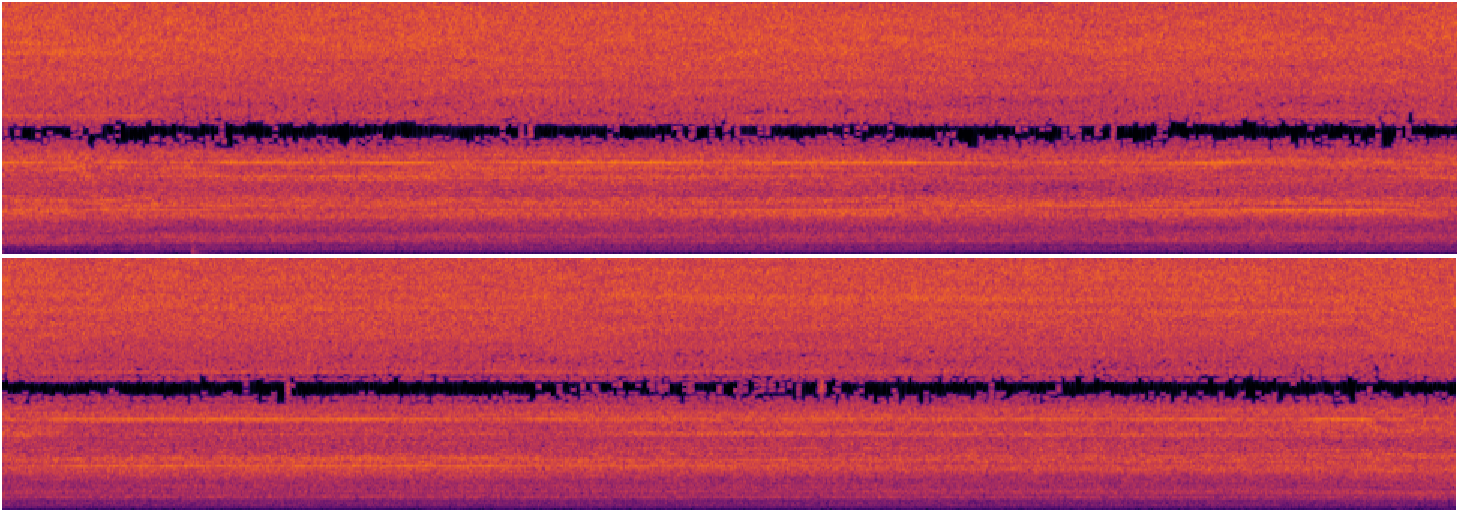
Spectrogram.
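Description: Revlon handheld hair dryer running steadily, blowing air onto wet paint to dry it.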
